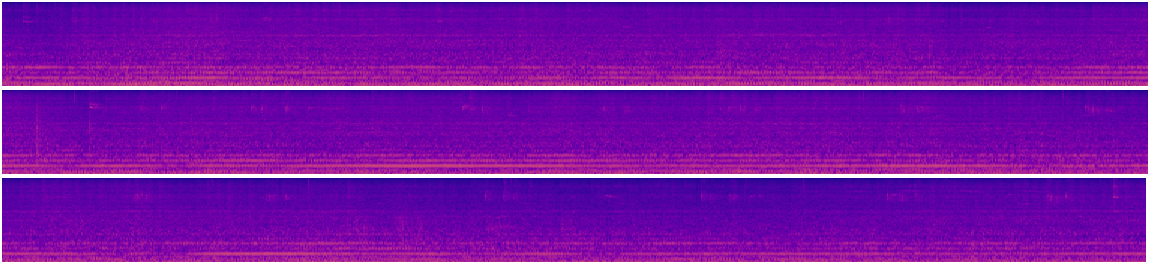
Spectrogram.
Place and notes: Amfreville-sous-les-Monts, France - Poses sluice
The sluice door opening, letting go a boat inside the sluice.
